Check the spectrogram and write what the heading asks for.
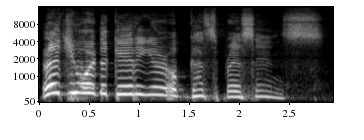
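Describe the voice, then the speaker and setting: A man with a Filipino English accent and a strikingly high voice, preaching a church sermon. He talks with passion and rises to a shout at times. He keeps teasing and bantering with the congregation. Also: lively intonation, unhurried. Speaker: pastor. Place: church service before a congregation.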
